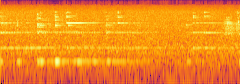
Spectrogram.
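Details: Ringing chime tones, steady sustained notes with gentle repeated strikes, and no animal voice.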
